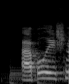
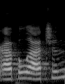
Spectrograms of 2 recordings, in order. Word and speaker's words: Appalachian: state entirely within the Appalachian or Appalachian depending on where you come from how you say it mountain region it's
